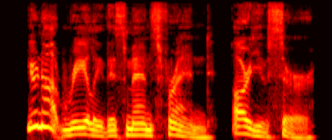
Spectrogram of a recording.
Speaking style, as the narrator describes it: Shipp sighed

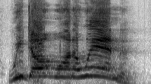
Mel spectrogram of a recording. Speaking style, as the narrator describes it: We yell across the noisy roar of the engines

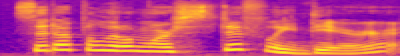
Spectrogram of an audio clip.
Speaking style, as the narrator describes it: Alice cried with a merry laugh

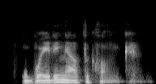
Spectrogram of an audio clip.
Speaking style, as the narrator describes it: Grammy said firmly, wiping another tear from her cheek

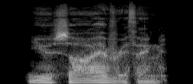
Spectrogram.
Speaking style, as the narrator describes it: Jace remarked in an empty voice

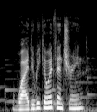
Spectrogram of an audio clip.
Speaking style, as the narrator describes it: Pippa sighed and recited in the manner of one who has heard it 1,000 times before

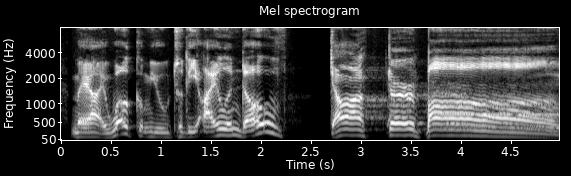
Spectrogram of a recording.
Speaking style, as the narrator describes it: Bong addresses them by shouting

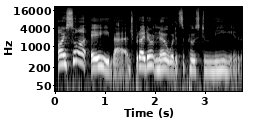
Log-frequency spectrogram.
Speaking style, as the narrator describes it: the headmaster said

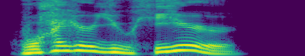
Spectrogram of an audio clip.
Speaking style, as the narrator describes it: she snapped

